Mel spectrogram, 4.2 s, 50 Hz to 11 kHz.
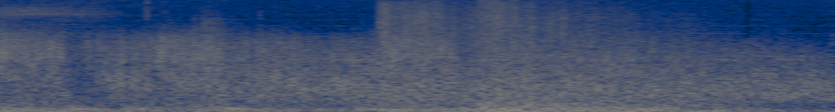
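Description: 14-inch naval guns fire in a war strategy video game, a deep, sustained rumbling boom with a second heavy blast swelling midway, loud and continuous with no talk over it.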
